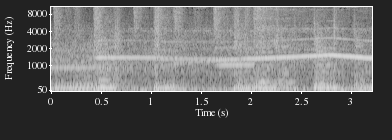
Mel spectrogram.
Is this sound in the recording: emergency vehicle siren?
yes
